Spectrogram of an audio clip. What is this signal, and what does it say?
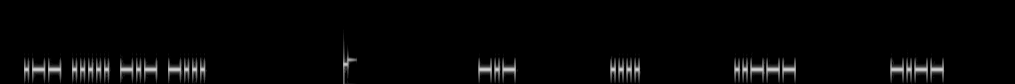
Morse code, heard as a keyed tone, about 30 wpm, spaced as for 13 wpm, 700 Hz. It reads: W5KB KH2Y
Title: USA Call Signs - 4 Characters - 8x Character Spacing - 30wpm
